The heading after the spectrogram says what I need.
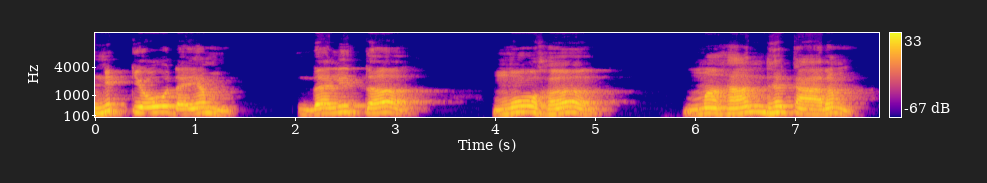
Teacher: नित्योदयम नित्योदयम द हलंत है त हलंत है तो त के कारण से हम नित्य ऐसा नहीं बोलेंगे हम बोलेंगे नित्योदयम दलित दलित मोह महानध अनुस्वार ध के पहले आएगा मोह महान ध कारम ये जो अनुस्वार है इसका उच्चारण अंत में होने के कारण से हम म के रूप में करेंगे परंतु हलंत म के रूप में करेंगे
